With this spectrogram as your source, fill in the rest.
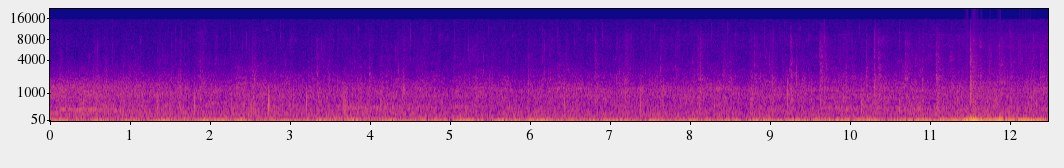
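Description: Footsteps walk steadily along a paved street outdoors.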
